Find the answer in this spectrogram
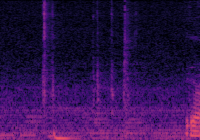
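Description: A few separate keystrokes on a computer keyboard as a word is typed, each a short click with a soft low thud.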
